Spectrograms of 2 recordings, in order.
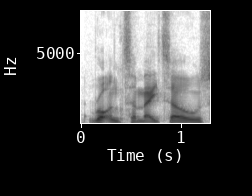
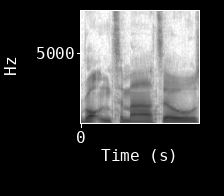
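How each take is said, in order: First: It is said in an American accent. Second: It is said in a British accent.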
